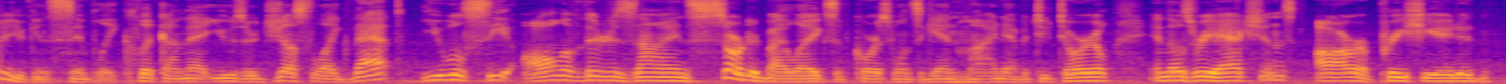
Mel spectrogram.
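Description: A man's voice: mid-range voice, a little hiss or hum. A middle-aged American man narrating an upbeat screen-share tutorial in an enthusiastic, friendly way as an online host. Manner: enthusiastic, friendly sign-posting to viewers.

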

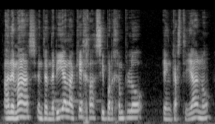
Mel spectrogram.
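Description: A young man sets out his view firmly, stacking up one point after another. His voice sits on the high side for a man. He talks into a headset from a dim room at home. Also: fairly even intonation, brisk, bright, forceful tone. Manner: emphatic, opinionated, building his case point by point. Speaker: co-host. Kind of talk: casual streamed chat.

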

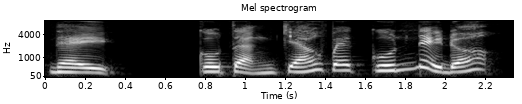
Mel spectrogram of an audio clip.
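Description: A woman playing a kind, soft-hearted young woman in a cartoon, with a polite, tender manner. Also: on the high side, animated, moderate pace. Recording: music behind the voice.

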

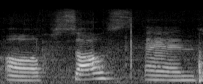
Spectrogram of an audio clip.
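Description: A woman's voice: mid-range voice, extremely slow. A young woman hosting a casual home cooking vlog, chatty and enthusiastic as she explains each step. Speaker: vlog host. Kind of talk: casual cooking commentary to camera. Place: small home kitchen, indoors. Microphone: camera microphone. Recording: clear kitchen noise, camera mic. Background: kitchen cooking ambience.

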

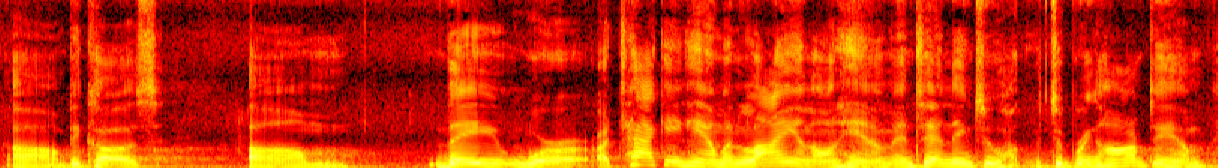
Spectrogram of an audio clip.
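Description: An American woman in her sixties teaching scripture from a pulpit in a halting, conversational way with rhetorical questions. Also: lowish voice. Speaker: Bible class teacher, preacher. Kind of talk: teaching sermon, explaining scripture. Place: church sanctuary stage, at a pulpit.

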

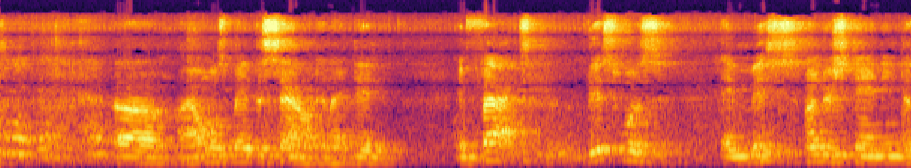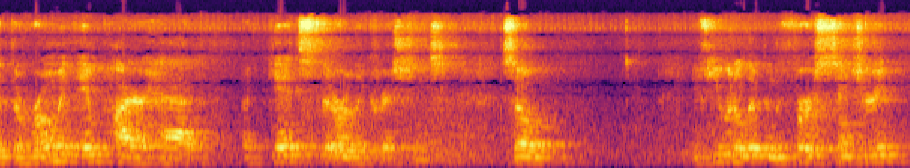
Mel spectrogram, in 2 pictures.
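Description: A man's voice: mid-range voice, darkish tone, a little hiss or hum. A young man preaching a sermon at a stand mic on a church stage, earnest and full of rhetorical questions. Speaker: pastor. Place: church stage with band gear, indoors. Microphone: stand mic, far camera. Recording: roomy church sound from far off.

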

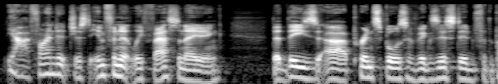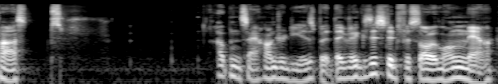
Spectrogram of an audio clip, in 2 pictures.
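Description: A young man, slightly hoarse from being sick, chatting in a relaxed, rambling way with lots of ums in a video diary at home. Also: on the low side. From Australia. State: slightly hoarse, getting over an illness. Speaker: vlogger.

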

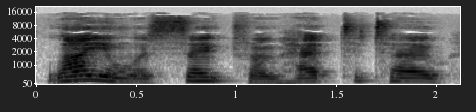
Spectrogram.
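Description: A woman reading a children's picture book aloud in an animated, deliberate manner. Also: fairly low pitch. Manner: animated, deliberate, acts out sound effects. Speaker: children's story reader. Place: small bedroom at home, indoors.

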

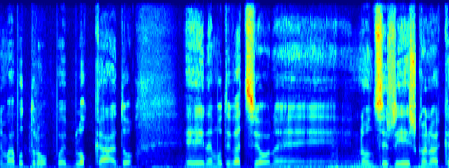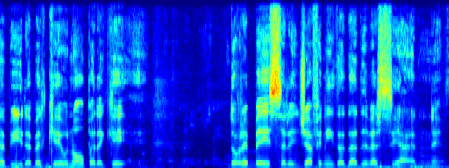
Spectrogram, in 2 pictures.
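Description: Older male councillor, low voice, TV news interview outdoors. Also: measured pace, a little hiss or hum. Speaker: town councillor. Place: outdoors by a metal fence. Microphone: handheld reporter microphone.

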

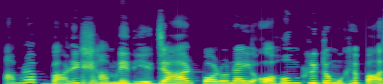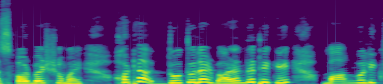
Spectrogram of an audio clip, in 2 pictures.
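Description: A woman's voice: on the high side, no room sound, muffled recording. A woman audiobook narrator reading a humorous story expressively.

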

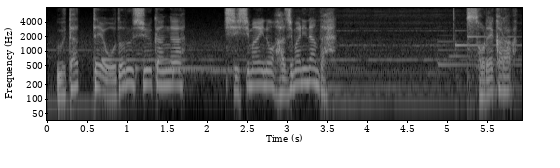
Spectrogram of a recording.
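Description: An actor voicing an earnest, friendly, boyish lion-eared young dancer in a Japanese anime game. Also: medium pitch. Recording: game background music under voice.

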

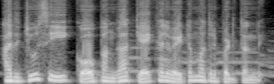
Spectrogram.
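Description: A man's voice: medium pitch, expressive, brisk, warm tone, faint music behind. A man narrating a scripted story as its storyteller.

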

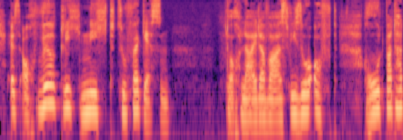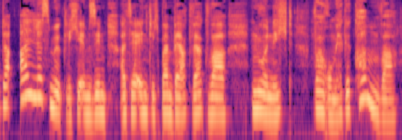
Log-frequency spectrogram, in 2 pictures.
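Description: Lowish-voiced woman narrating for children. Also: dry recording. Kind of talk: scripted children's story narration.

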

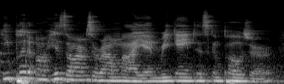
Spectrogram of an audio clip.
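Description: A woman reads her story to a live audience with lively, swooping pitch and theatrical pauses. Her delivery is playful and expressive. The recording is roomy, with some background noise. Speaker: author reading own work. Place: indoor lounge at a public reading event.

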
